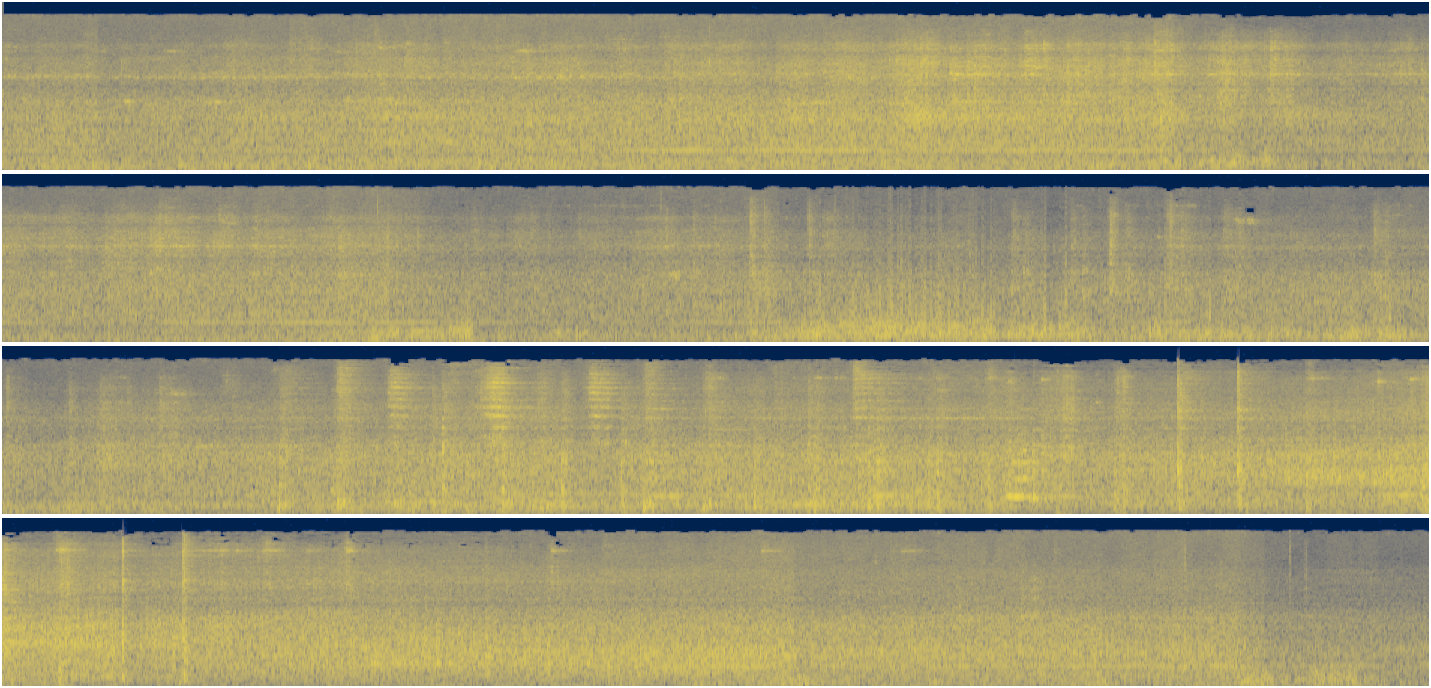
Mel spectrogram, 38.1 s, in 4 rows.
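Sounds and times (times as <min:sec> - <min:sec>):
wheels clicking over rail joints: 0:00.0 - 0:32.9
diesel locomotive engines running: 0:00.0 - 0:38.0.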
